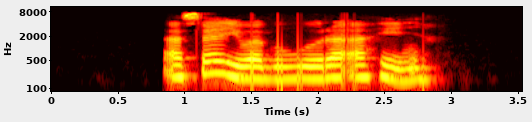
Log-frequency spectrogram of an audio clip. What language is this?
Luo (Kenya and Tanzania)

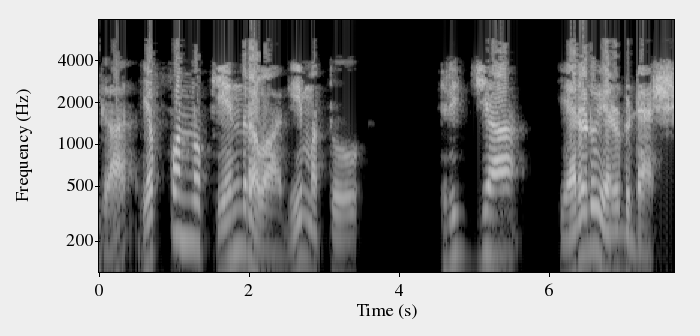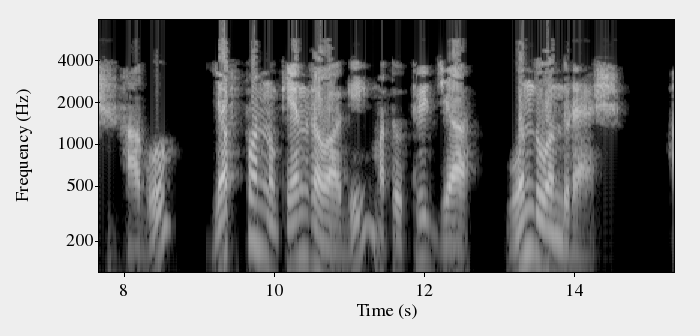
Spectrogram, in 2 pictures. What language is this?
Kannada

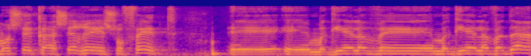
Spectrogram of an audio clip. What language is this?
Hebrew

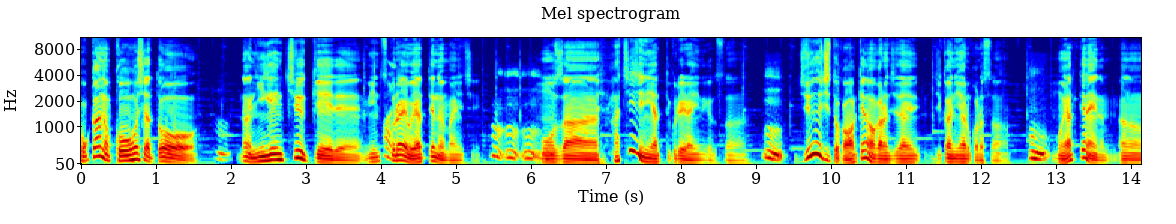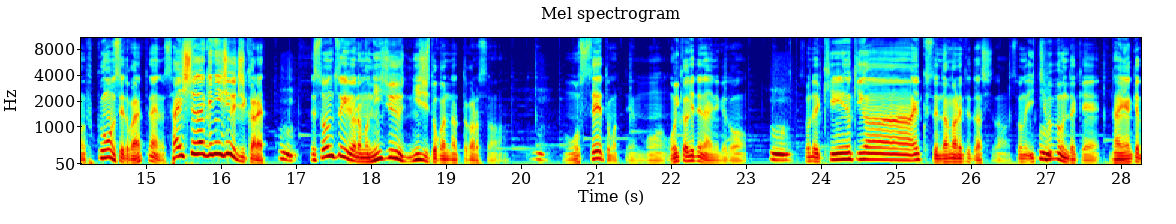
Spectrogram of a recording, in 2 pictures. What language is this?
Japanese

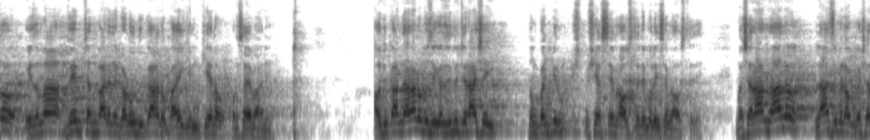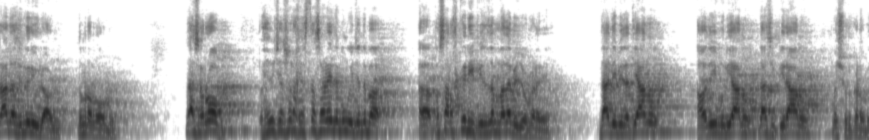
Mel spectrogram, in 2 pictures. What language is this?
Arabic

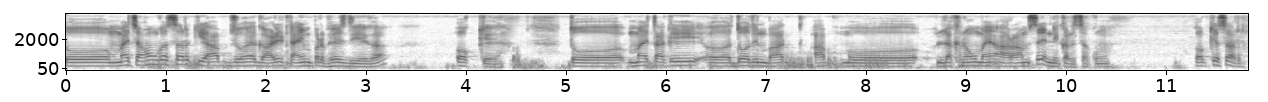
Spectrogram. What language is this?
Urdu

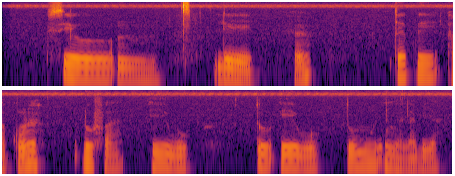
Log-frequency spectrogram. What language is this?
Yoruba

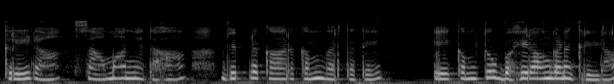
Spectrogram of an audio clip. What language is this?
Sanskrit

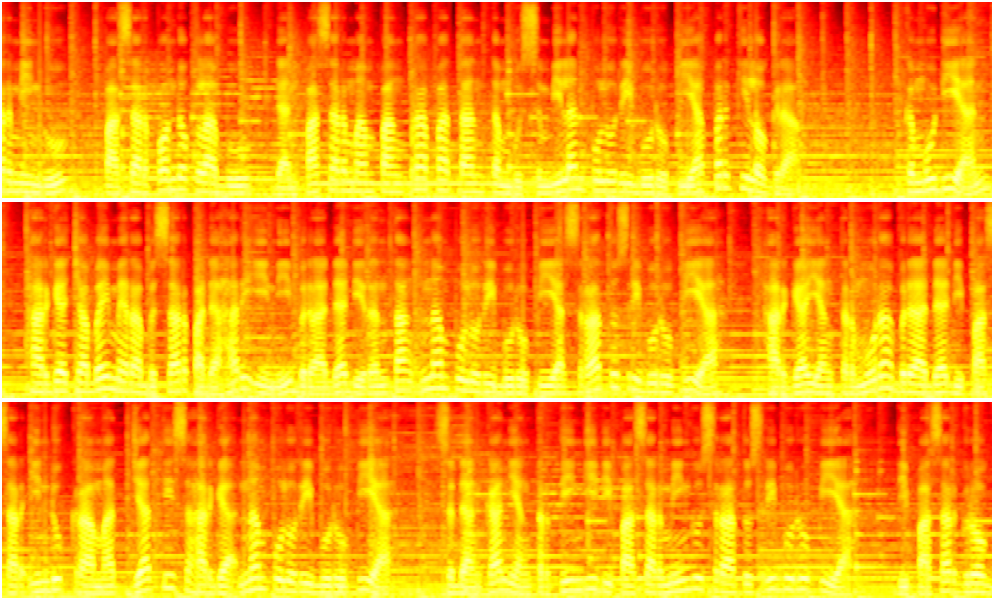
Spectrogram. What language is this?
Indonesian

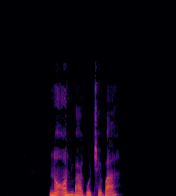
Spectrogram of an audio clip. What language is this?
Tepeuxila Cuicatec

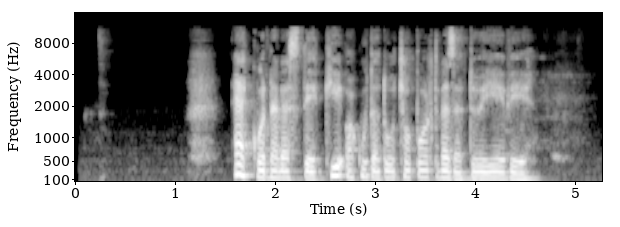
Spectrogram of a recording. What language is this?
Hungarian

